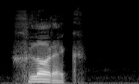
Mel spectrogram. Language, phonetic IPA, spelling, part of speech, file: Polish, [ˈxlɔrɛk], chlorek, noun, Pl-chlorek.ogg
